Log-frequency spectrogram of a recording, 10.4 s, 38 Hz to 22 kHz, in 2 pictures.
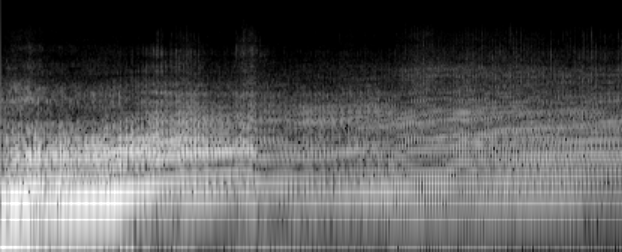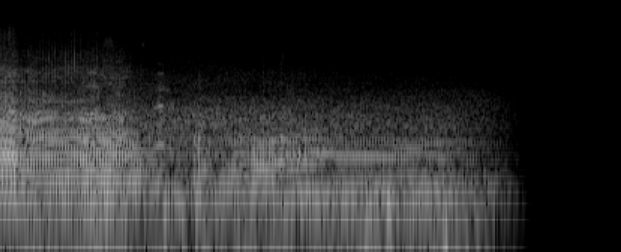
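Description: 2020 Ford Mustang GT's 5.0 Coyote V8, with an H-pipe in place of the resonators and the factory active-valve rear mufflers, accelerating hard away. The note climbs, drops at an upshift about 2 s in, climbs again to a second upshift a little after 5 s, then fades as the car drives off, and cuts off just before the end.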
